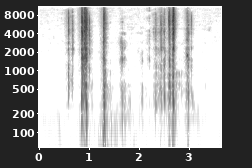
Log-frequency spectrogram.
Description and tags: Closing Lock
locking up a lock.
Recorded with a Samson M10 Microphone through a MobilePre USB Preamp|audio interface, by M-AUDIO.
closing, lock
